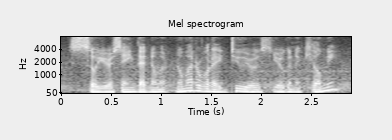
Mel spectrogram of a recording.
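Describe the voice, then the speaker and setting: A man's voice: on the low side, fast talker, over music. A man playing a visual novel, reading the text aloud and chatting casually in a playful, rambling way, sometimes stumbling over the words. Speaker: gaming streamer.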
